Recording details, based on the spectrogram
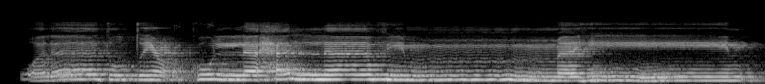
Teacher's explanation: تنوین کے بعد میم آنے کی وجہ سے ادغام ناقص غنہ ہوگا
